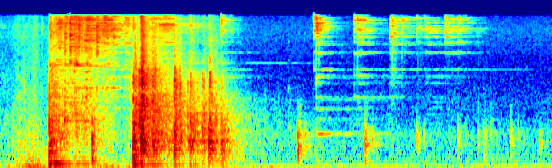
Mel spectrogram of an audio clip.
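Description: A thrown ball hits a cabinet door and knocks it off its hinge hooks; the door crashes down onto concrete, loudest about a second in. After that the wire wave hangers and metal hooks jingle and ring, with a few light clicks, as they swing and settle.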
